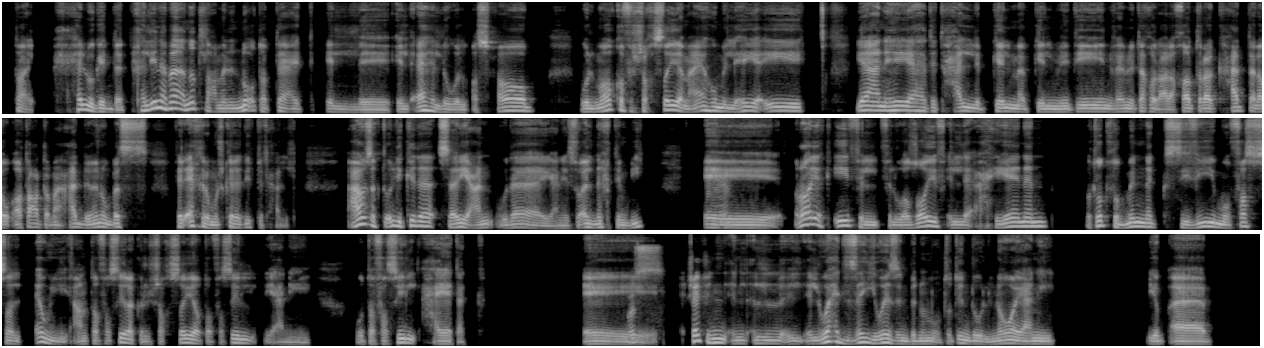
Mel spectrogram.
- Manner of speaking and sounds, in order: tsk; in English: "CV"
- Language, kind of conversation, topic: Arabic, podcast, إزاي بتحافظ على خصوصيتك على السوشيال ميديا؟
